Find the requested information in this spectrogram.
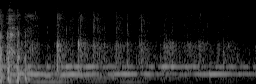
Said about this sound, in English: Oh yeah, you can clap.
